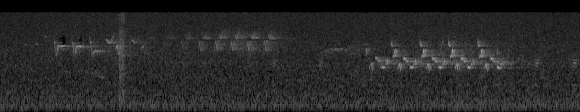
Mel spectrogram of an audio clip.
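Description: Faint birdsong: several short runs of quick, high repeated chirps, the busiest about five seconds in, with a single click about one and a half seconds in.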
